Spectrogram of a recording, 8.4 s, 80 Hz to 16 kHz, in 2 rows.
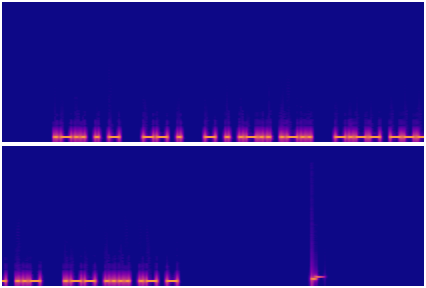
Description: Morse code, heard as a keyed tone, about 34 wpm, 700 Hz. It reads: LET ME TELL YOU WHAT
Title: Sets of 5 Words Encore 35wpm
